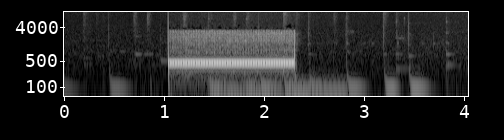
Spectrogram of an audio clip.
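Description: A telephone rings once on the line as radio show hosts call someone to see if he picks up: a loud, steady, mid-pitched tone lasting just over a second, surrounded by soft, low thumps from the phone being handled or dialed.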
